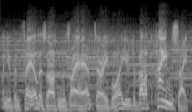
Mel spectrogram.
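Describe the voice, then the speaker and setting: A male actor plays a world-weary, wisecracking male private eye in a vintage radio drama. His pitch moves freely as he delivers wry, clipped banter and narration. Music plays in the old broadcast. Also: lively intonation, a little fast, dull audio, lightly acted. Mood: dry narration. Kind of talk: 1940s radio drama acting, first-person narration.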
